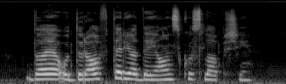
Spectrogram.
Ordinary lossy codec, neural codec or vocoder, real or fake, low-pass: none; none; real; none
